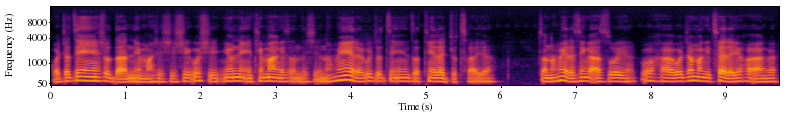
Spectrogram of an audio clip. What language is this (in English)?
Soyaltepec Mazatec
